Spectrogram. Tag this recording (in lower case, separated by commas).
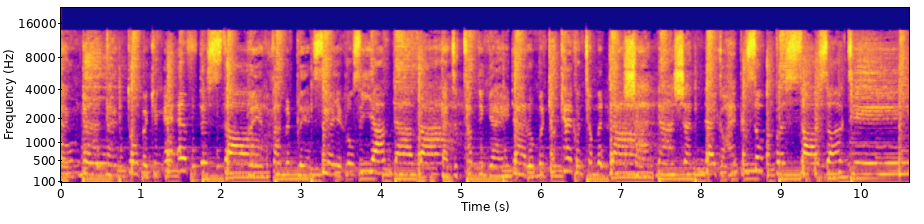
music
